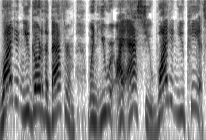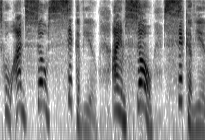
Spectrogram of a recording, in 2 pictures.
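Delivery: put-on high-pitched screaming, scolding woman voice. Retelling how a woman on the sidewalk screamed at her kid: imitating a screaming woman. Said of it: "She's screaming at her kid".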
